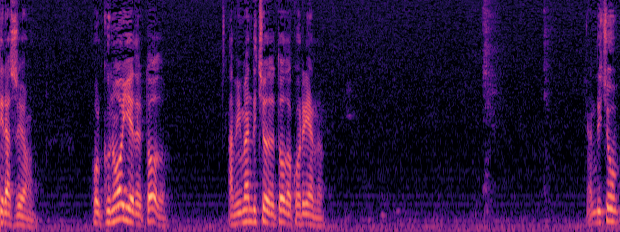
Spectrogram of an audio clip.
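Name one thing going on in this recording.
A middle-aged man speaks calmly into a microphone in a room with slight echo.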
